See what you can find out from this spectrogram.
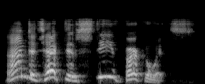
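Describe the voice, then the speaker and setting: A man reading a novel aloud, voicing a brisk, courteous police detective with a New York accent. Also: very high voice, big pitch swings, pushed and bright, pitched above the performer's own voice, full character voice. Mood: brisk, polite. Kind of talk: audiobook-style dramatic reading.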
